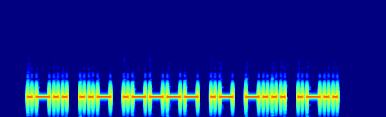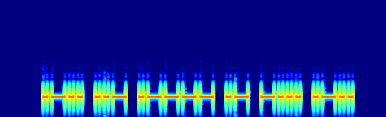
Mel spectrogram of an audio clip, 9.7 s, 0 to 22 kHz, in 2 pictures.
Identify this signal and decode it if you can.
Morse code, heard as a keyed tone, about 22 wpm, 700 Hz. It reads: LU1ABL LU1ABL
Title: DXCC-100 Call Signs - 6 Characters - Repeated 3x - 22wpm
